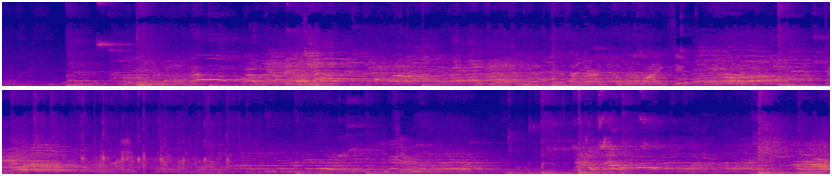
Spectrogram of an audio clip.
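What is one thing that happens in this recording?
A volleyball is struck with sharp thumps in an echoing gym.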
